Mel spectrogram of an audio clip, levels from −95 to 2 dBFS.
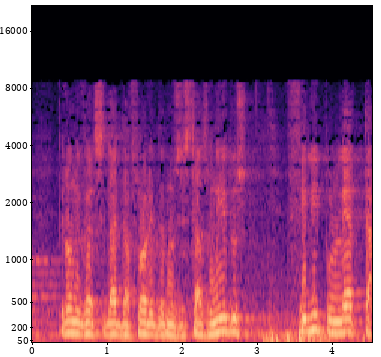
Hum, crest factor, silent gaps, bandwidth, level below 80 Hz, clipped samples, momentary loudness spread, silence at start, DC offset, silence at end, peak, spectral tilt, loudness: none; 10 dB; none; 9 kHz; -28 dBFS; under 0.1%; 9 LU; 0 s; 0.6%; 0 s; -4 dBFS; -7.5 dB/octave; -14 LUFS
